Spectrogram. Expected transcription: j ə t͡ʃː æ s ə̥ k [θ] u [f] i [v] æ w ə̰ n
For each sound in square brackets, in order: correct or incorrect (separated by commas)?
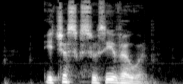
incorrect, incorrect, correct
